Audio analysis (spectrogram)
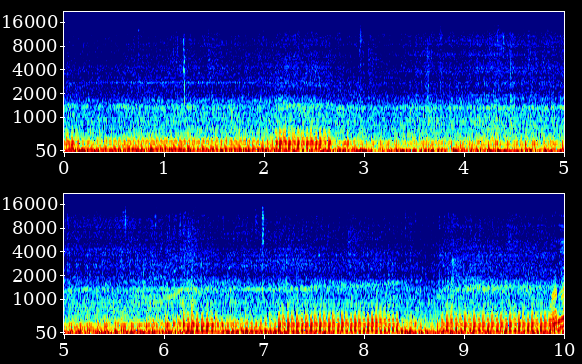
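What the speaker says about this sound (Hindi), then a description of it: "मतलब बाइक पे तो मज़ा ही आ जाता है ना ऐसी राइड करने का" A motorcycle rides along a road in New Zealand, its engine droning steadily and loud throughout, with occasional shifts in pitch and light clatter.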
